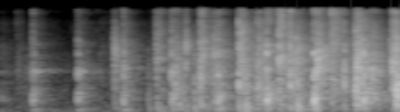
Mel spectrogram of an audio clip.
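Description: A person clapping hands rapidly. Sparse claps quicken into a fast, steady run about half a second in and get louder.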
